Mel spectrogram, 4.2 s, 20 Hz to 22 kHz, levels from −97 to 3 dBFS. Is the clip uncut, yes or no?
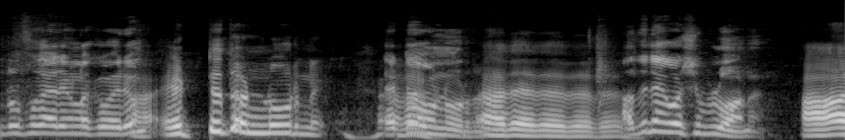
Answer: yes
